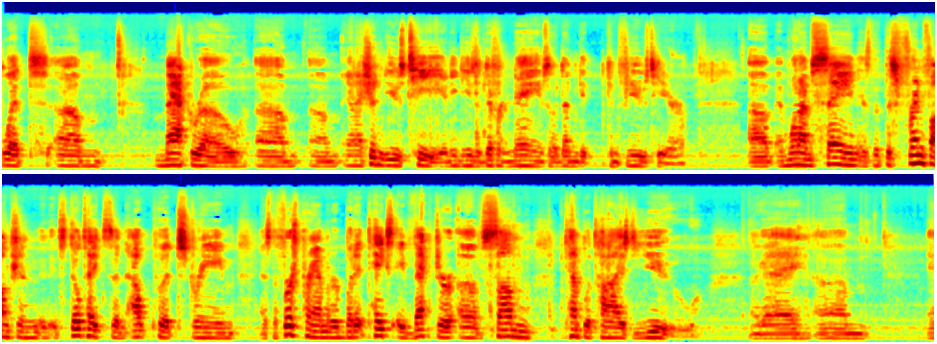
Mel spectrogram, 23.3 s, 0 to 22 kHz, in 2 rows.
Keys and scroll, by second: 5.5 BackSpace, 6.2 u, 18.0-19.4 typing.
